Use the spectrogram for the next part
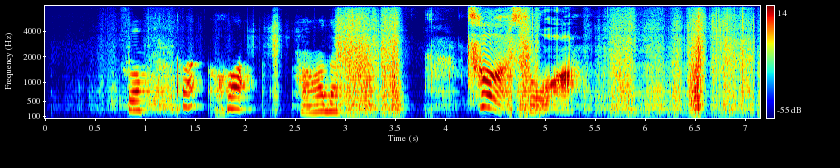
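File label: "ce4 suo3", Mandarin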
